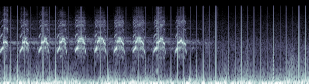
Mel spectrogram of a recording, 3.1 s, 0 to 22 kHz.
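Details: Ospreys mating in the morning at Captiva, Florida, 13 December 2021: a quick run of nine bright, ringing chirps, evenly spaced and slightly rising then falling, then only wind rumble.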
